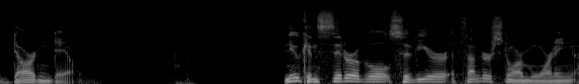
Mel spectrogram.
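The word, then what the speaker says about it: Dardanelle: So, yot just pronounced all of that wrong. It's not Sidelia. It's more like Sidelia. And it's not Dardenale. It's a little bit more like Dondale.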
